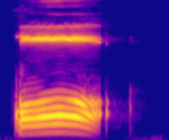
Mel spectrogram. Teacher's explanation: Ketika huruf qaf berharokat fathah, dia nggak dibaca ka, tapi dia dibaca ko. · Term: huruf tebal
